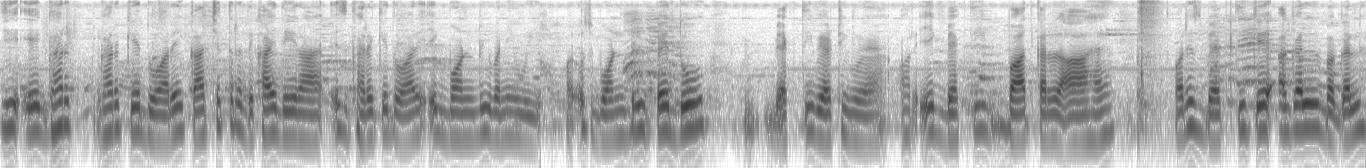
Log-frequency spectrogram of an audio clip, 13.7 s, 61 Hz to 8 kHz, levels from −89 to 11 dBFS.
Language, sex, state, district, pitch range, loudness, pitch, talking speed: Hindi, male, Uttar Pradesh, Jalaun, 150-190 Hz, -25 LUFS, 170 Hz, 190 wpm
